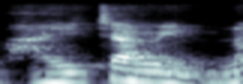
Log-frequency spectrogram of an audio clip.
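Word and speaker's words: vitamin: ভিটামিনের সঠিক উচ্চারণ ভাইটামিন, নট ভিটামিন, কিন্তু আমাদের দেশে ভিটামিন হিসেবেই চলে কথাটা, আমরা ভিটামিন এই জন্য বলি।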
